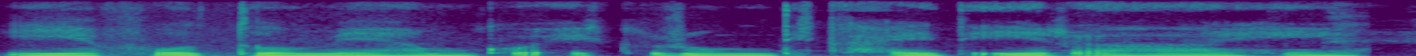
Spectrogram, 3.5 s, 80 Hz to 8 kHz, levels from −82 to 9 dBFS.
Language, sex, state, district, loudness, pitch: Hindi, female, Arunachal Pradesh, Longding, -17 LUFS, 215 Hz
